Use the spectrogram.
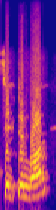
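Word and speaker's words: September: এই সেপ্টেম সেপ্টেম্বর এখানে আছে না সেপ্টেম্বর এটাকে বলতে হবে সেপ্টেম্বরটা ঠর মত উচ্চারণ হবে।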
